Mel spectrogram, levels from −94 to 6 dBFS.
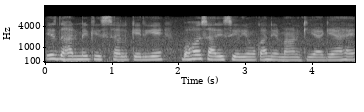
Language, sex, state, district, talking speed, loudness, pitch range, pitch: Hindi, female, Bihar, Purnia, 165 wpm, -22 LUFS, 190-215 Hz, 205 Hz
